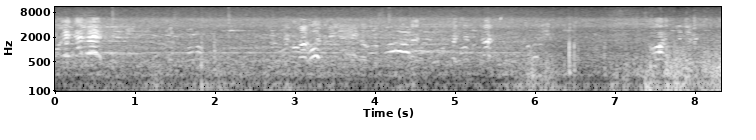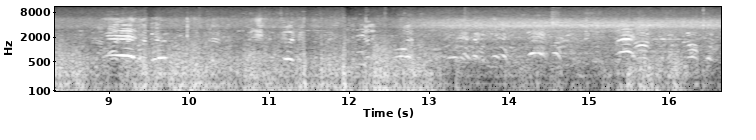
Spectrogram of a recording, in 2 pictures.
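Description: Men and women in a crowd of spectators chat nearby outdoors.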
